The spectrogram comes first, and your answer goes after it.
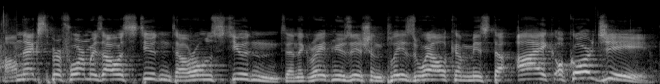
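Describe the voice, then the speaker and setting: A man's voice: high voice, moderate pace, roomy sound, over loud music. A man with a Russian accent hosting a live comedy show, teasing a performer in jokey banter. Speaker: show host. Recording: live mic with loud crowd and hiss.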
